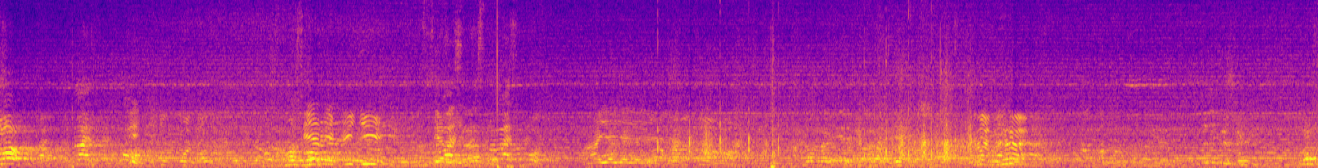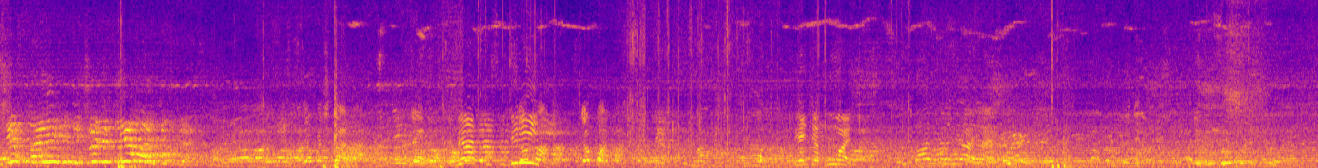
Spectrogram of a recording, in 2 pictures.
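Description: Young men shout to each other in a large echoing dome.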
